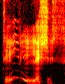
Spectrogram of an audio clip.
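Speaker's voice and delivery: put-on very high, drawn-out old hag; witchy grandma voice. A narrator's reading. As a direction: savour the word like a witch. Grandma savoring bugs.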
